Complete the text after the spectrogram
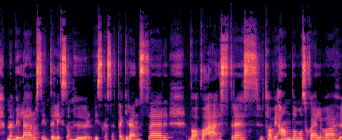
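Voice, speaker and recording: The voice moves at a fairly slow pace with fairly even intonation. Background noise is noticeable. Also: woman, medium pitch for a woman. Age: 30s. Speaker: HR specialist and founder of a stress-prevention organization. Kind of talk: interview.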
